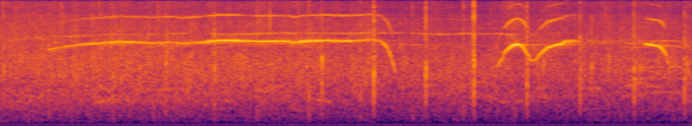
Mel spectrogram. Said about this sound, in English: Clap your hands. I say, clap your hands once again.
